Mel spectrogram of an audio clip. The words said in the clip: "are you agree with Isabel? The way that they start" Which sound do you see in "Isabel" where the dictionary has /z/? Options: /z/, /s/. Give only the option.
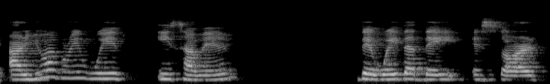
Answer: /s/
